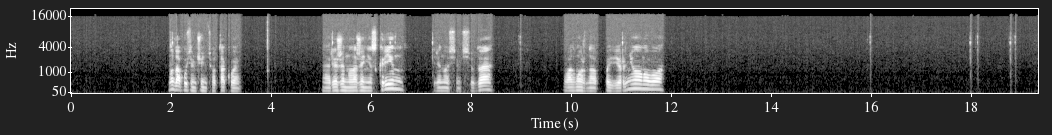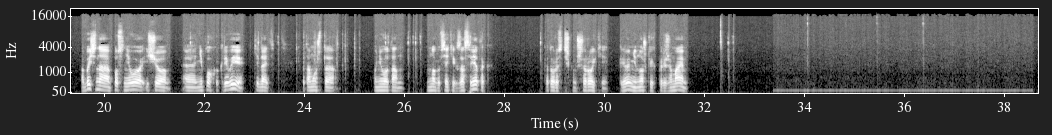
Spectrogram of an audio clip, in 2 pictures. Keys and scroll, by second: 23.7-25.5 typing.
